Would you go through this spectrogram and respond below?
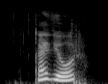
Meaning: rug, carpet
- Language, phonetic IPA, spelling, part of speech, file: Russian, [kɐˈvʲɵr], ковёр, noun, Ru-ковёр.ogg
